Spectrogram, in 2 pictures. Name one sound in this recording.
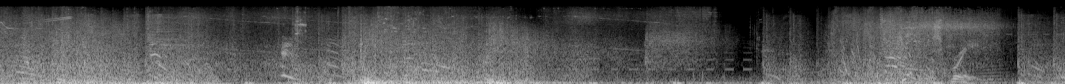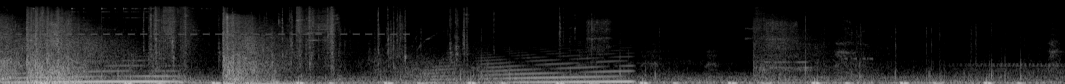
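Video game sound effects chime and swoosh.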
